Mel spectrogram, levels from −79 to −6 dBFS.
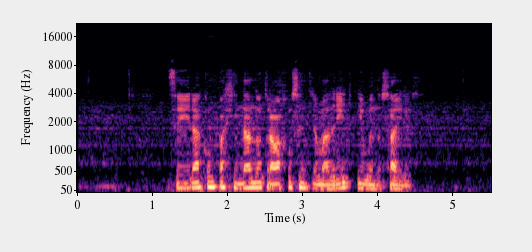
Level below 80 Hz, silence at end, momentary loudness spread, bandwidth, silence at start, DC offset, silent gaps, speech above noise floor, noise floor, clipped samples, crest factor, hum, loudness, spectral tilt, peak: -42 dBFS; 1.05 s; 10 LU; 7.4 kHz; 1.25 s; under 0.1%; none; 36 dB; -53 dBFS; under 0.1%; 16 dB; none; -17 LUFS; -7 dB/octave; -2 dBFS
